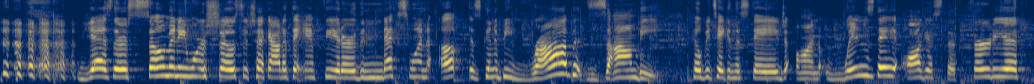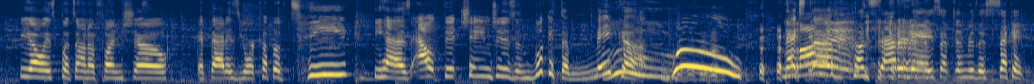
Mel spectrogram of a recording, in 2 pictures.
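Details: Adult woman speaking, with background music; normal speech.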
